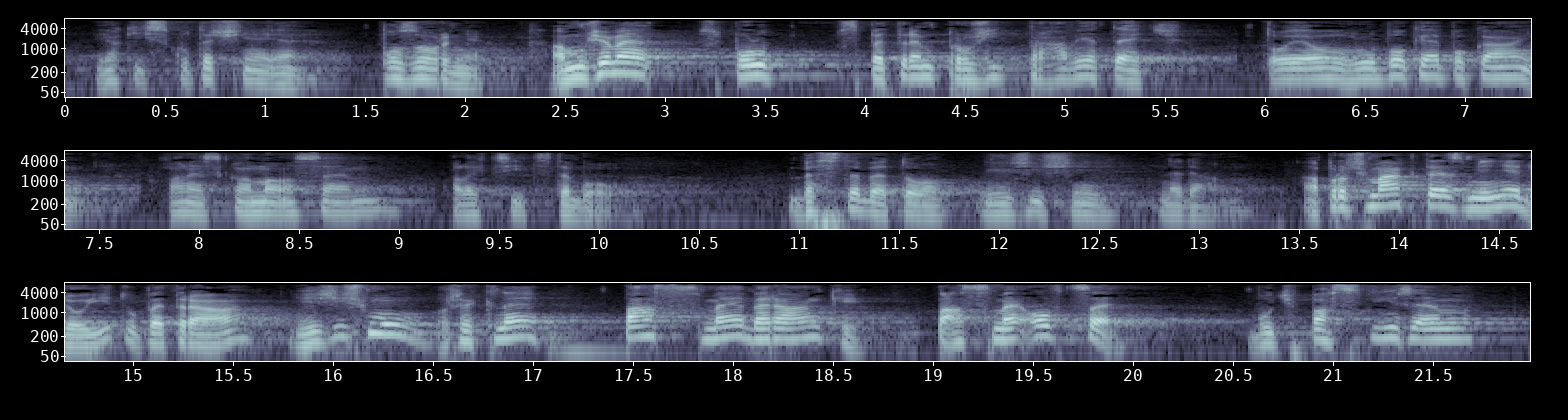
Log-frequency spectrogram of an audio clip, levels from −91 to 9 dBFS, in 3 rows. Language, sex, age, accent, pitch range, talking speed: Czech, male, 50-69, native, 120-160 Hz, 130 wpm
